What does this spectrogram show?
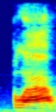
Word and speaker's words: Blxst: Blast.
